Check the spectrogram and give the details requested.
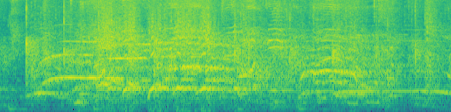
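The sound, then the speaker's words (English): A live audience breaks into loud, sustained applause for comedian Aaron Woodall as he is introduced, dense clapping mixed with scattered cheers and whoops that lasts a few seconds without letting up. “Aaron Woodall, everyone, give a big round of applause.”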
